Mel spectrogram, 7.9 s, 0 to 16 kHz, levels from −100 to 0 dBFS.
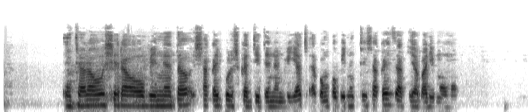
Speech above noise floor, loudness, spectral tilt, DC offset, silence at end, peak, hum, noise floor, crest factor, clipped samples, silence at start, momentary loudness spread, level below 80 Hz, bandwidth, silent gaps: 61 dB; -15 LUFS; -7 dB/octave; under 0.1%; 1.1 s; -2 dBFS; none; -76 dBFS; 14 dB; under 0.1%; 0.95 s; 10 LU; -58 dBFS; 7.2 kHz; none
